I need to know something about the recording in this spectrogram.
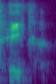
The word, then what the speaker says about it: Heath: It's pronounced Heath. Heath, yeah.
